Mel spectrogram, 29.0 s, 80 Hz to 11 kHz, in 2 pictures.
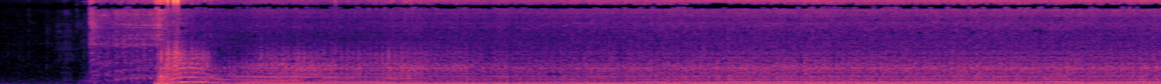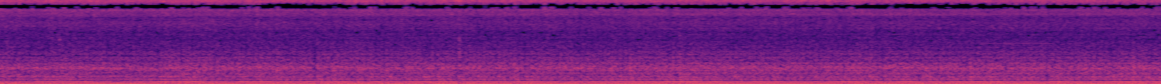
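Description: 2015 Audi RS5's 4.2-litre V8, breathing through JHM race headers, non-resonated downpipes and a 2.75-inch catback, cold-started. After a brief crank it catches with a loud flare about two seconds in, drops over the next few seconds and settles into a steady cold idle.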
